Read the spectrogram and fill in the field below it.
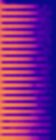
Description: note bit; minecraft

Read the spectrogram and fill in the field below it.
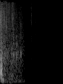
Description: break, azalea; minecraft snapshot; block

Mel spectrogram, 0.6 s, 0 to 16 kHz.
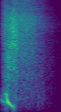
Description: blow out, pufferfish; minecraft 25w18a; mob

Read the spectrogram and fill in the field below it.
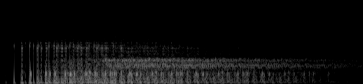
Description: conduit; minecraft; block

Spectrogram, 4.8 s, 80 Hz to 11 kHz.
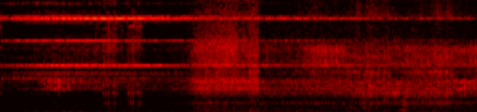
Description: eyeblossom idle; minecraft 1.21.5; block

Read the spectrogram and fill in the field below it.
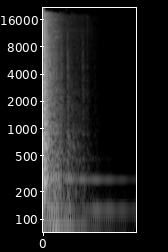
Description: break, vault; minecraft 1.21.5; block

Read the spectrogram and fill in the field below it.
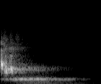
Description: sculk clicking; minecraft; sculk sensor

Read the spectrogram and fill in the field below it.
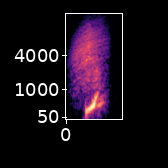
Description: pufferfish blow up; minecraft

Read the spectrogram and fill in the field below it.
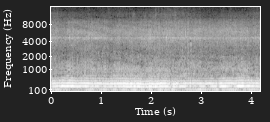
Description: bee, loop; minecraft 1.21.5; mob

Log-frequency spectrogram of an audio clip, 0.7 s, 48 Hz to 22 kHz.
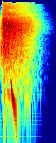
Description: blow out, pufferfish; minecraft 1.21.5

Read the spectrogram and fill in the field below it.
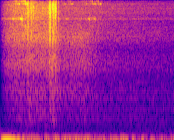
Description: eyeblossom open; minecraft snapshot; block

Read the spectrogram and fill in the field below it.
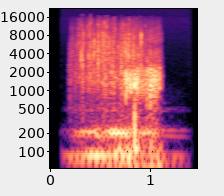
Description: chorus flower grow; minecraft; block

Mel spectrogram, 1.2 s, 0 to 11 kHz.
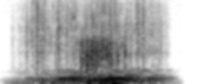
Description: grow4, chorus flower; minecraft 1.21.5; block

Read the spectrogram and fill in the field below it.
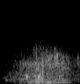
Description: ambient, squid; minecraft

